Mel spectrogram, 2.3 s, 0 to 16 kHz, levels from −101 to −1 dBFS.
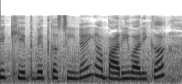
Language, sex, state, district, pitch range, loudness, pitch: Hindi, female, Jharkhand, Garhwa, 260-310 Hz, -13 LUFS, 275 Hz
